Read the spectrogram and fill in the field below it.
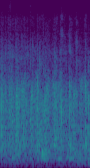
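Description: A crowd claps steadily, a dense wash of many hands applauding together at moderate volume, sustained without pause for a couple of seconds, welcoming a guest called up to the front.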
